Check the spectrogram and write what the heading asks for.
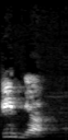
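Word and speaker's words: Silja: Es que la J se pronuncia como I acá. Xilia. Xilia, sí.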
